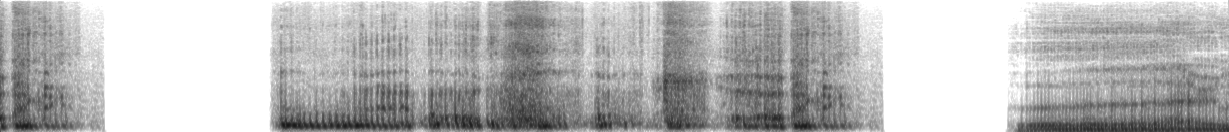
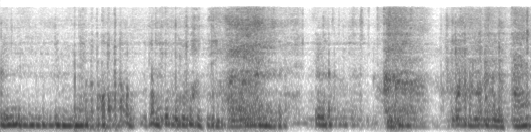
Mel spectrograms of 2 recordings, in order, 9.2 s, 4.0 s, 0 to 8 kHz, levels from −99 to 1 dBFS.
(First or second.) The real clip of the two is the first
